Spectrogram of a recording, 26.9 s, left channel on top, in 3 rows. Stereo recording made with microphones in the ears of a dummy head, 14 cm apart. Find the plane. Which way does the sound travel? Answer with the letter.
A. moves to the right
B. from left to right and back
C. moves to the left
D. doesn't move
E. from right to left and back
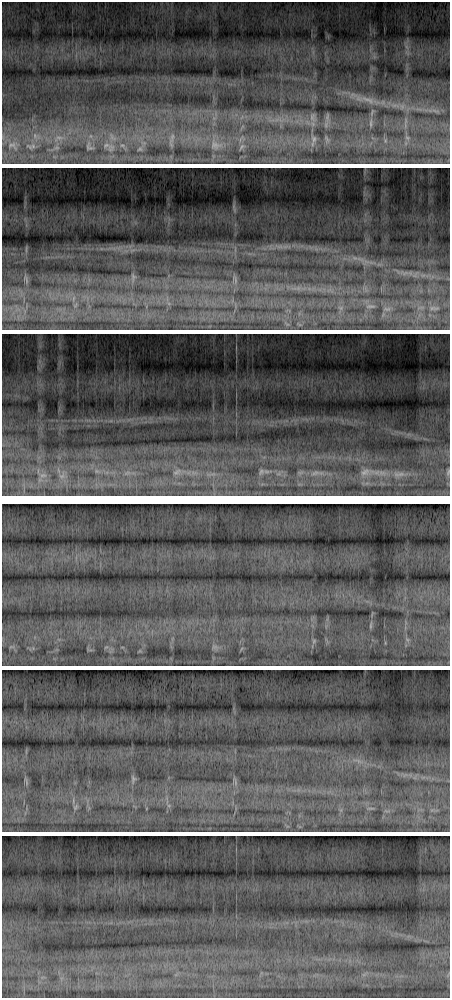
A.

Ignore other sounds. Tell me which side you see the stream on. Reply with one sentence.
You can hear the stream on the right.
